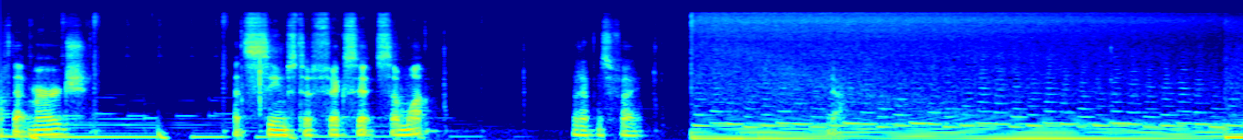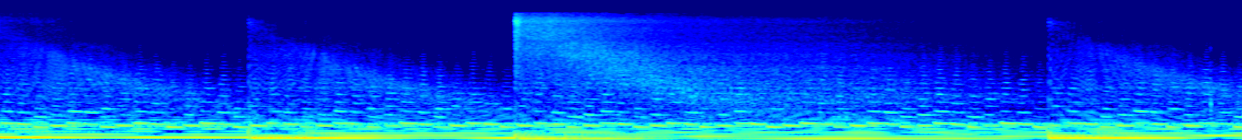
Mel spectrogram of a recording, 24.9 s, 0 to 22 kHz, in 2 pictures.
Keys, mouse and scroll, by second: 0.3 middle click, 1.4 middle click, 2.4 Tab, 3.7 middle click, 5.1 l, 6.4 g, 7.9 ctrl+z, 10.9 middle click, 11.2 Tab, 11.7 middle click, 12.4-15.3 middle drag, 16.3-17.6 drag, 20.0 click, 20.4-23.1 middle drag, 24.0 click, 24.5 Tab.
